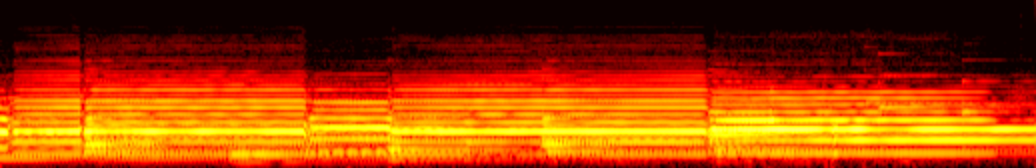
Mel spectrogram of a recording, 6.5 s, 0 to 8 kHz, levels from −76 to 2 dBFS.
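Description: No technical faults are audible.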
